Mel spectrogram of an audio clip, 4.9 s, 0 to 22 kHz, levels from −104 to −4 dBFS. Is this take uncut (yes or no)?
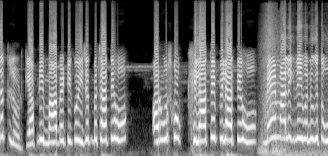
no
